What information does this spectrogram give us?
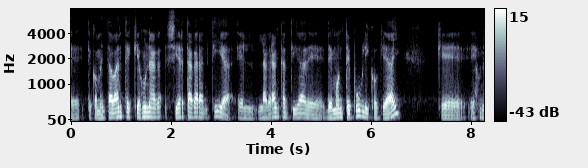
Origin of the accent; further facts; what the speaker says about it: Canary Islands, Spain; born there; yo soy de Gran Canaria de nacimiento, que es una isla que está superpoblada ahora mismo.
